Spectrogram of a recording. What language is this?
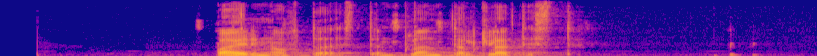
Icelandic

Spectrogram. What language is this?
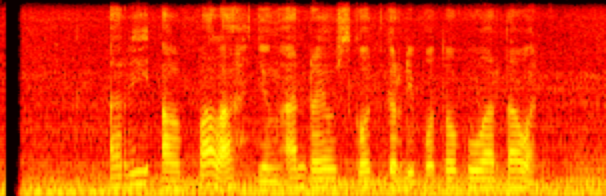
Sundanese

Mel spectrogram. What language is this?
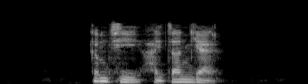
Cantonese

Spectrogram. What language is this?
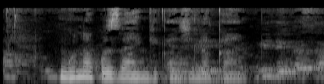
Chokwe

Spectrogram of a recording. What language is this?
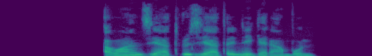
Central Kurdish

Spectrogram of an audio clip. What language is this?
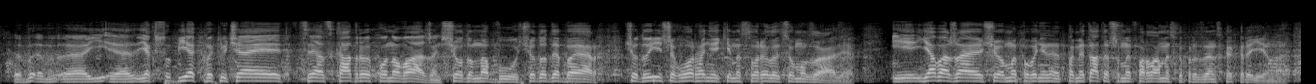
Ukrainian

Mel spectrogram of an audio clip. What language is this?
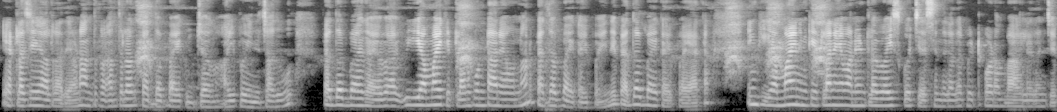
Telugu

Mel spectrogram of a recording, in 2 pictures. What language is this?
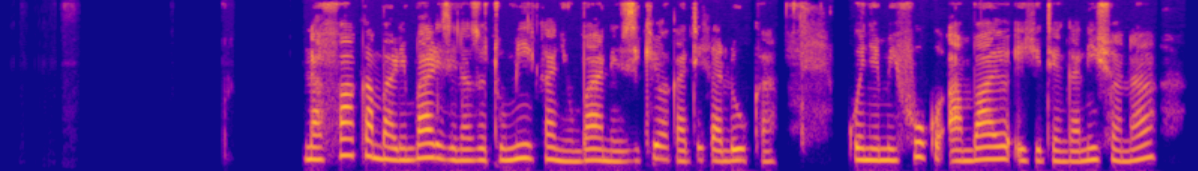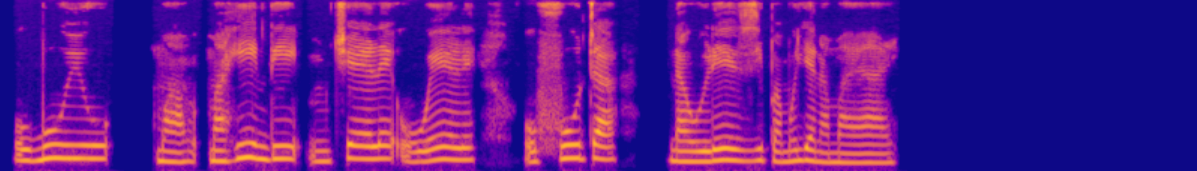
Swahili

